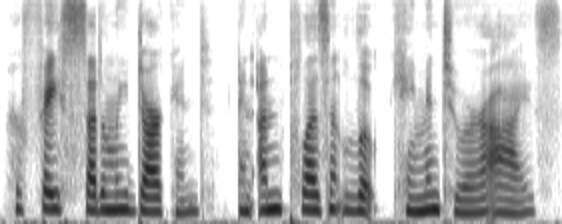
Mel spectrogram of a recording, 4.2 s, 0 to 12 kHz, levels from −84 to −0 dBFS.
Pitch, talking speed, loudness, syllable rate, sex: 215 Hz, 155 wpm, -20 LUFS, 4.5 syllables/s, female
